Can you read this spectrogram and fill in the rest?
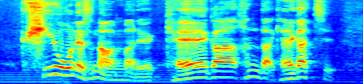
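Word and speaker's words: κύων: 퀴온 정확히 말하면 이 키읔 발음이 없어요. 그 헬라어나 라틴은 그 쌍기역입니다. 그러니까 퀴온이래요.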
